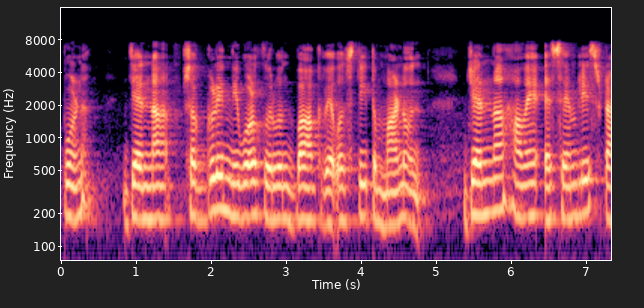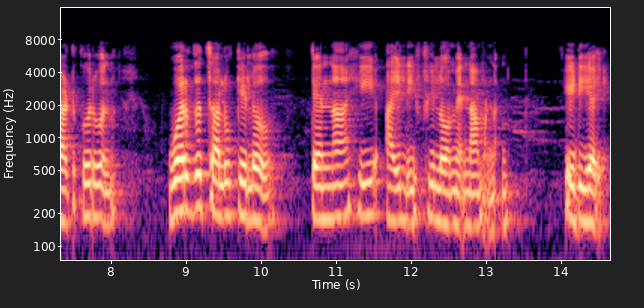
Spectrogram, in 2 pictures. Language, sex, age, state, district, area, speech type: Goan Konkani, female, 60+, Goa, Canacona, rural, spontaneous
